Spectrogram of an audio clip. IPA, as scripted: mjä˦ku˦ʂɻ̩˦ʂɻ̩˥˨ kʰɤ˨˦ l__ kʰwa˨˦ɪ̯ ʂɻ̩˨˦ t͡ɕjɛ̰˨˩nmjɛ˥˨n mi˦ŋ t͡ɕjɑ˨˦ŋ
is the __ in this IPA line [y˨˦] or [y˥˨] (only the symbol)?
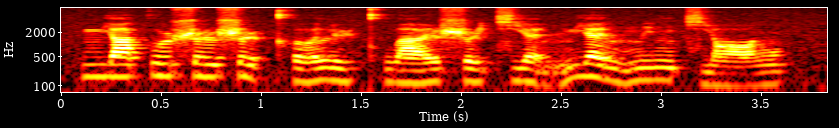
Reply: y˨˦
